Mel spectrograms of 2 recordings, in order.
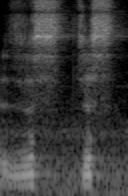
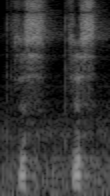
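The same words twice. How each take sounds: The two takes are said the same way.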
